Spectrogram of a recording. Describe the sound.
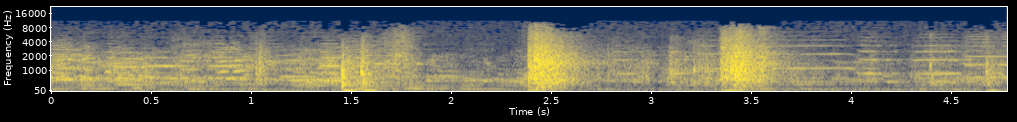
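A door being shut, heard as a few dull thumps over a busy, steady background.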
